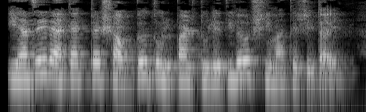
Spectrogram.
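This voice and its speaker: A woman narrating a romance story in a soft, even storytelling voice. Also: a little high, moderate pace.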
